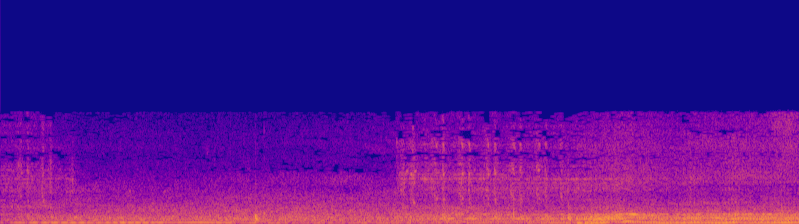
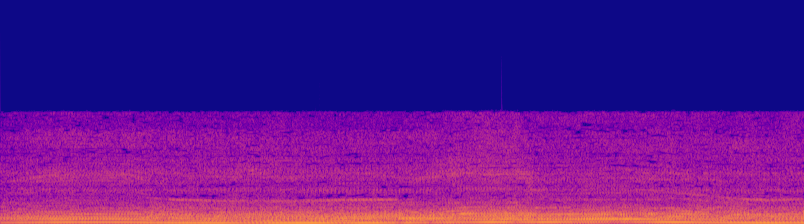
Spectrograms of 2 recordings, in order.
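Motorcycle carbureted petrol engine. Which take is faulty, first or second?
first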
